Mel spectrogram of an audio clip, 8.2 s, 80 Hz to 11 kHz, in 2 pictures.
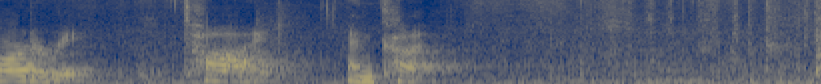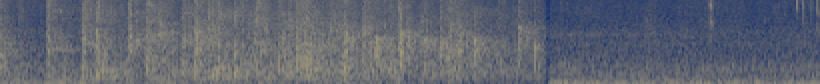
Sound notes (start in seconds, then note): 3.8 audience applauds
